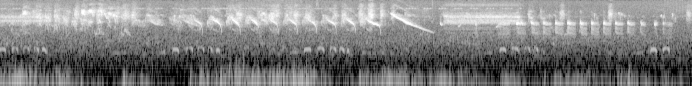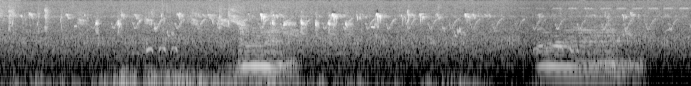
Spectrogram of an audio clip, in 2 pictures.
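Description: Wild birds singing and calling in open country: many quick, high downward-sweeping chirps in the first several seconds, then a fast, even trill, with a shorter mid-pitched call repeating every couple of seconds. A low rumble runs under the first two-thirds, and two lower, drawn-out calls come in the second half.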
